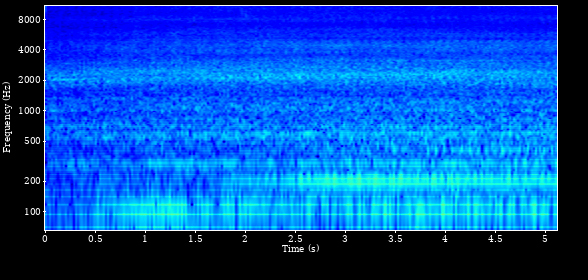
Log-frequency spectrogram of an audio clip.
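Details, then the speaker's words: Automatic washing machine (possibly Dawlance) running with the lid closed: steady low motor hum with a soft churning pulse from the drum, even and unstrained, only slight vibration; no abnormal noise, running normally. "कुल smooth चल रही है कोई आवाज नहीं है बाकी ढककर थोड़ी सी आपको नजर आ रही वाइब्रेशन तो इससे कोई फर्क नहीं पड़ेगा दोस्तों और ना ही इसमें ज्यादा आवास है"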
